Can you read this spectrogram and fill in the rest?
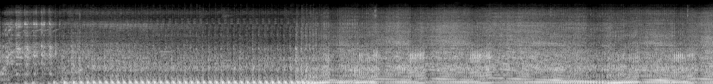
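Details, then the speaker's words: Yamaha R15 V4 with a hard-starting, rough misfiring complaint, after cleaning, refitting and refilling oil with spark now strong: starter cranks in quick even pulses, engine catches at once and revs cleanly; normal start, MIL lamp still lit. "നോക്കാം friends സാറെ കുഴപ്പമൊന്നും കാണിക്കുന്നില്ല. ഓക്കെയാണ്"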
